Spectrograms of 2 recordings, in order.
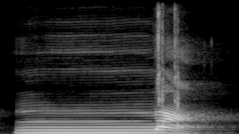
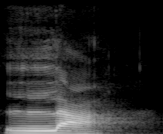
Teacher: ना में वाइब्रेशन नाक पे हो रही है क्योंकि वो नेज़ल साउंड है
